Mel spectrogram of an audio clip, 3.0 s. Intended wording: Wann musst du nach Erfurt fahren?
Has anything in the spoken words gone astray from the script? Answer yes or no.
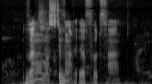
no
